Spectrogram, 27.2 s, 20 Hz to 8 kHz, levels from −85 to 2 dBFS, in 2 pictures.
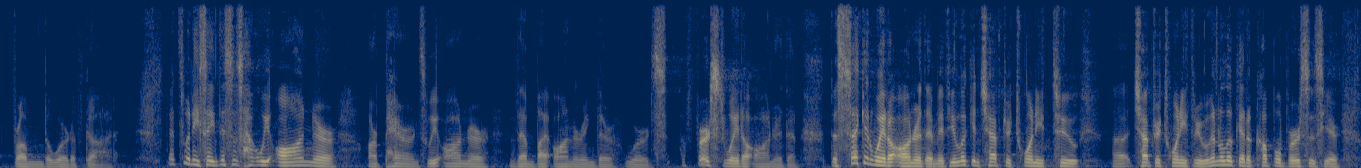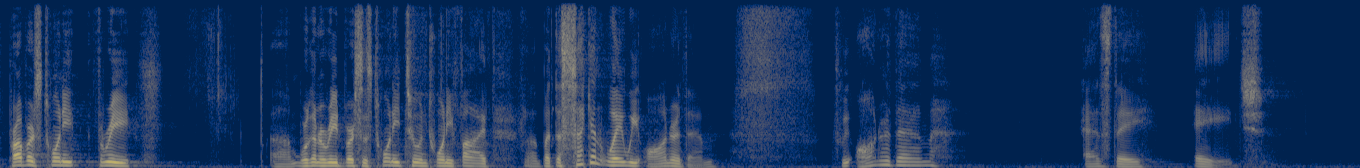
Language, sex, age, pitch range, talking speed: English, male, 40-59, 100-130 Hz, 175 wpm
